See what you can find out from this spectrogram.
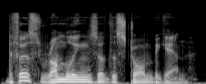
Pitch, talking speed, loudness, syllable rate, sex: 100 Hz, 205 wpm, -14 LUFS, 4.9 syllables/s, male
